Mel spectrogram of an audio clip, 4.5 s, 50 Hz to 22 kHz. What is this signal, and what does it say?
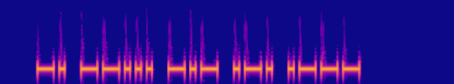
Morse code, heard as a keyed tone, about 25 wpm, 700 Hz. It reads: N7KRJ
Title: Speed Racing - USA 1x3 Call Signs 22wpm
